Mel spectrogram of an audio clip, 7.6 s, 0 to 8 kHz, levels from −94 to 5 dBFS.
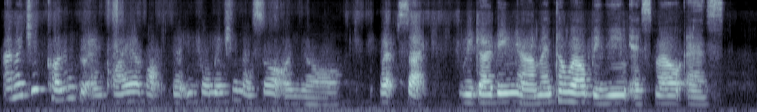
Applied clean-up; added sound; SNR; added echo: neural separator model SepFormer DNS4.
